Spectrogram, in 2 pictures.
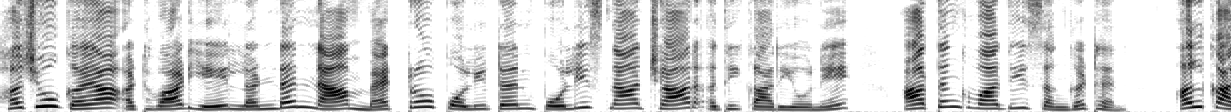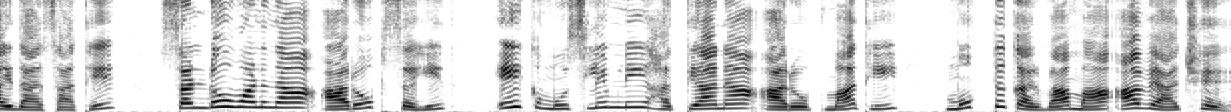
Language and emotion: Gujarati, neutral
